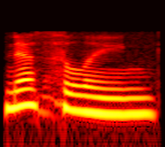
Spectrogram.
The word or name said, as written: nestling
